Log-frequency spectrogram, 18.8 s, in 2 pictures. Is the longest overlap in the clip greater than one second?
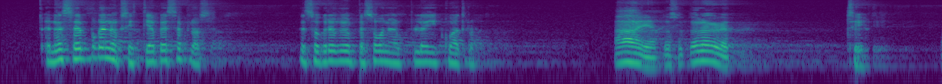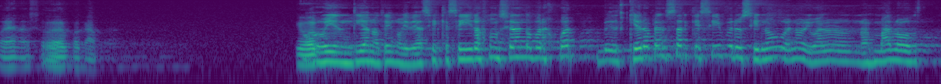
No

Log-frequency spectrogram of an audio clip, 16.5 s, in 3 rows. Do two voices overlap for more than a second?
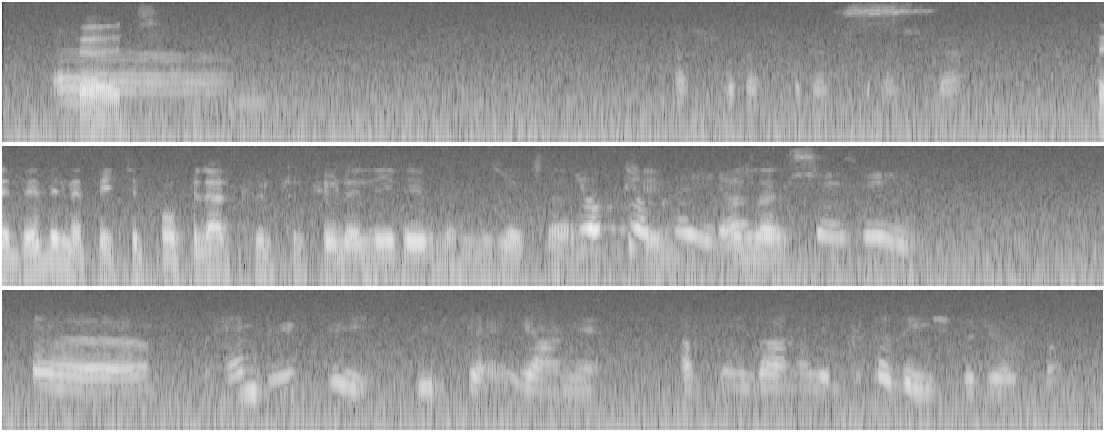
Yes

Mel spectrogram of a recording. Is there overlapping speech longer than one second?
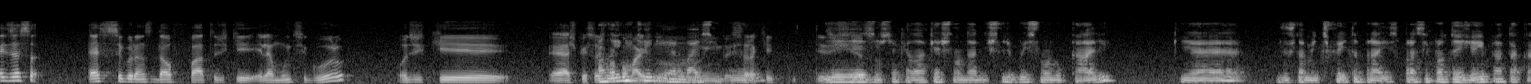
Yes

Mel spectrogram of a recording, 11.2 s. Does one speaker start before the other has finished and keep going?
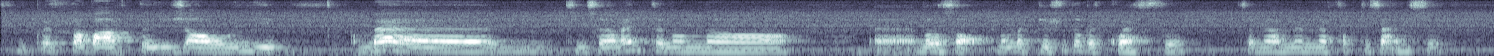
No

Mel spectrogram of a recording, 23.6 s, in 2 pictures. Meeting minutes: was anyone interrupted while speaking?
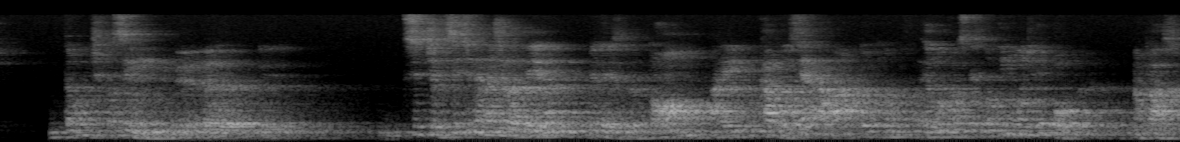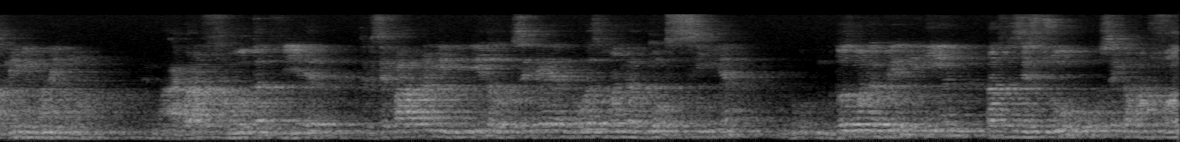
No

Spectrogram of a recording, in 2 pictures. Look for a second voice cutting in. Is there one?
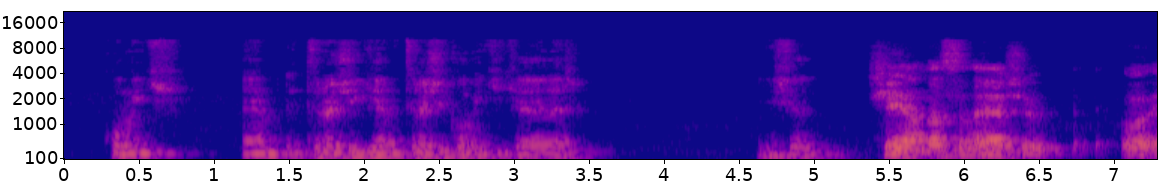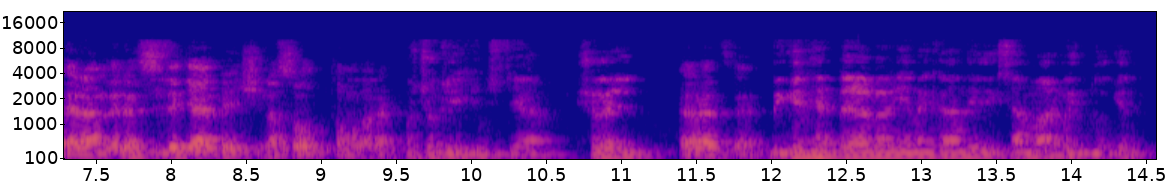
No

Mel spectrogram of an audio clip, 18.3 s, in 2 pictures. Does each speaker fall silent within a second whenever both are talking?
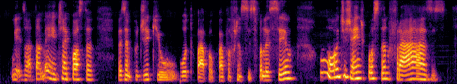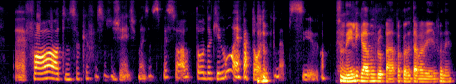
Yes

